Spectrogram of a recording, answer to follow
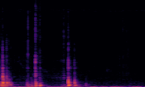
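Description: A man's voice: a few short, hesitant syllables with pauses between them.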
